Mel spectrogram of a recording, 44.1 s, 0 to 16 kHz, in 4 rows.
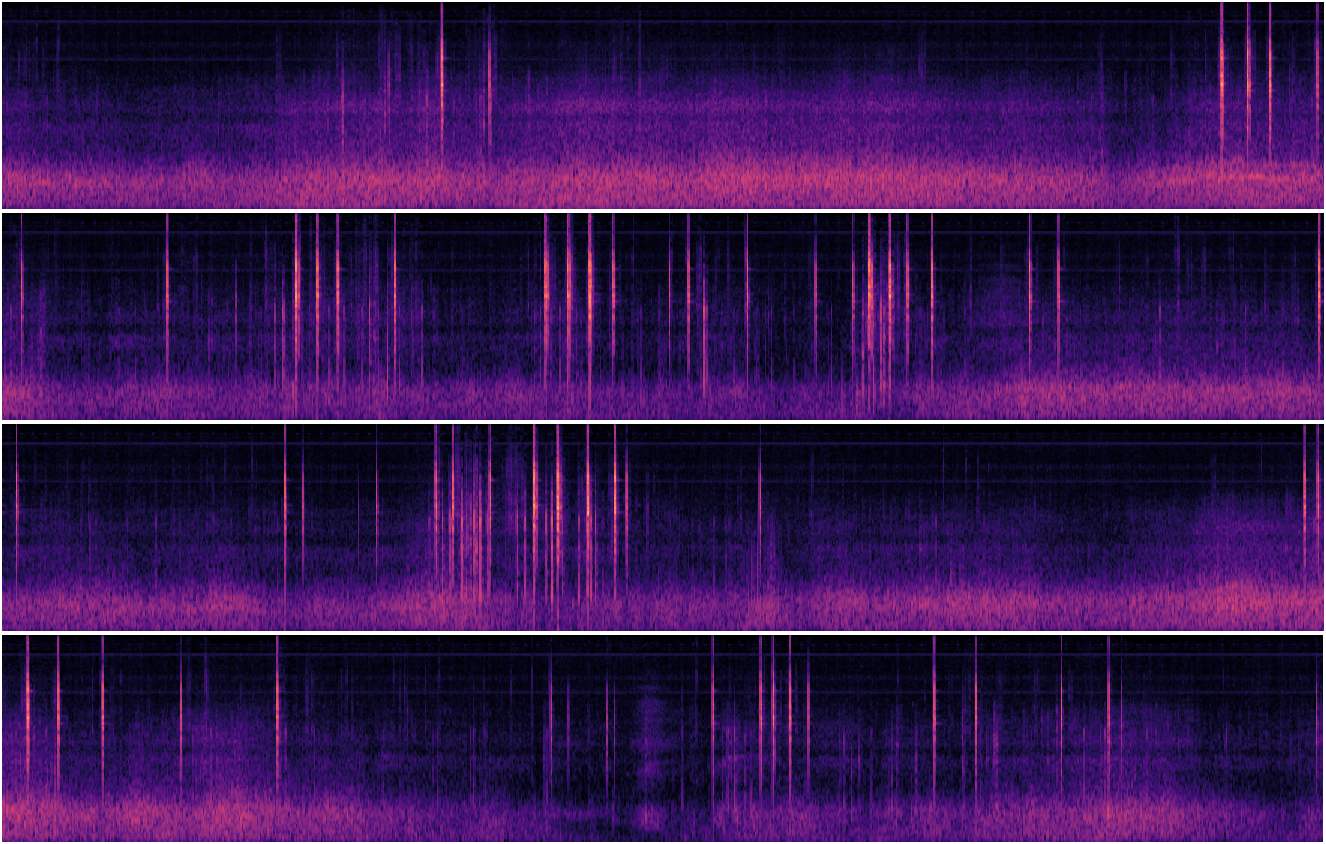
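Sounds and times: bike rattling over bumps: 0:00.0 - 0:30.9.

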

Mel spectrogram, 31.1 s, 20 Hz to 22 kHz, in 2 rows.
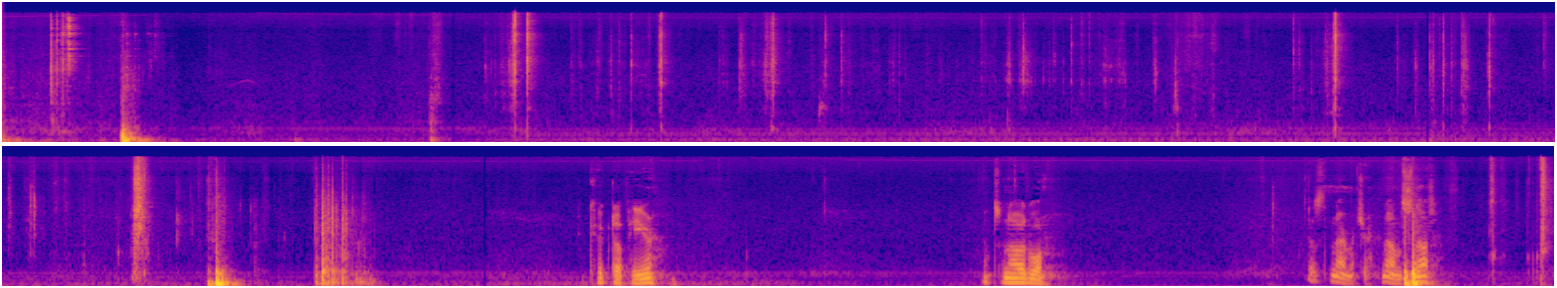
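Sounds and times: screwdriver and metal parts clicking: 0:00.4 - 0:00.8.

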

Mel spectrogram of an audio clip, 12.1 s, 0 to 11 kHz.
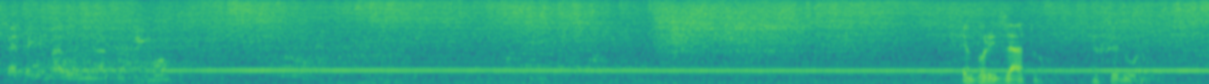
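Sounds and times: machine whining: 0:00.0 - 0:12.0.

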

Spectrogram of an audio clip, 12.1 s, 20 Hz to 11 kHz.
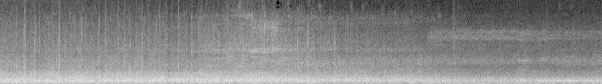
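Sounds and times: model train wheels rumbling: 0:00.0 - 0:08.6.

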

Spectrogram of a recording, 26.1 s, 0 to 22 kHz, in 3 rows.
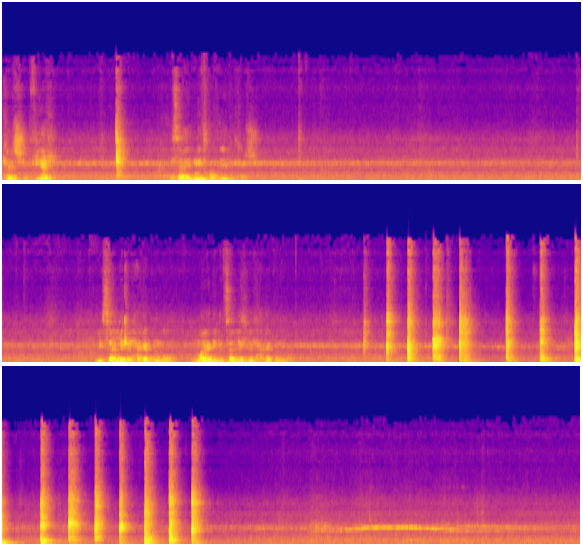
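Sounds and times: hand slapping carcass: 0:14.1 - 0:20.5.

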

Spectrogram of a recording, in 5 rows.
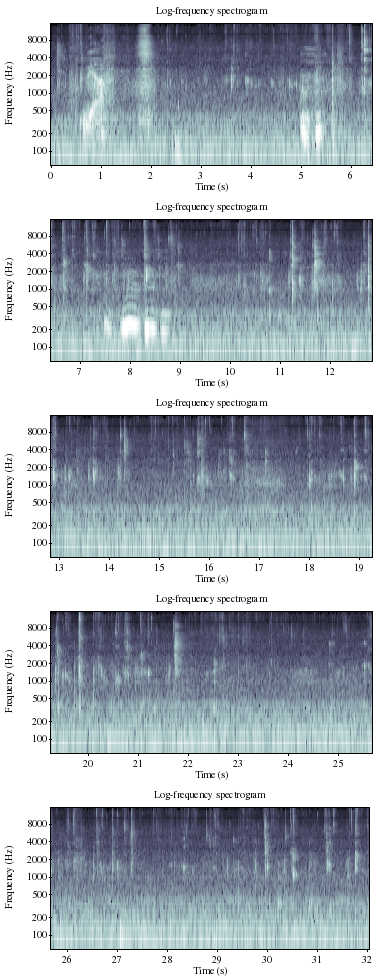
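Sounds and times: person chewing chicken wings: 0:09.9 - 0:32.0.

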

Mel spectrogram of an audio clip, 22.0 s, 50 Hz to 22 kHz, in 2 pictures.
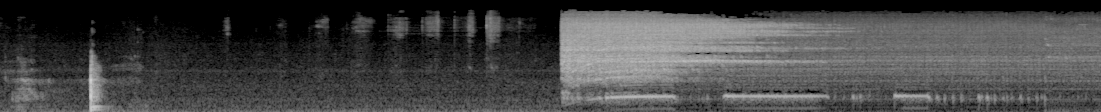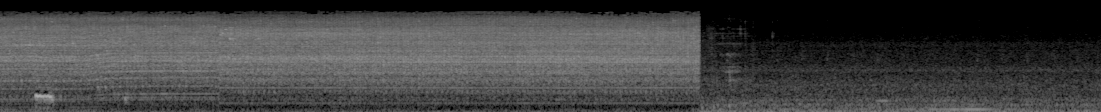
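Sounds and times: drill buffing wheel whirring: 0:05.6 - 0:18.0.

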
